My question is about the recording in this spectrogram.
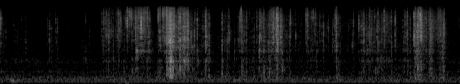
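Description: Plastic foil wrapper of a Topps trading-card pack crinkling in the hands as it is opened and pulled off the cards, a run of crackles lasting about three seconds.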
